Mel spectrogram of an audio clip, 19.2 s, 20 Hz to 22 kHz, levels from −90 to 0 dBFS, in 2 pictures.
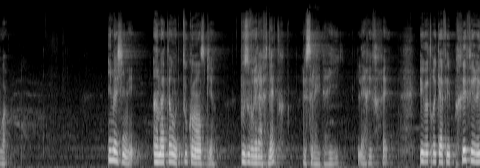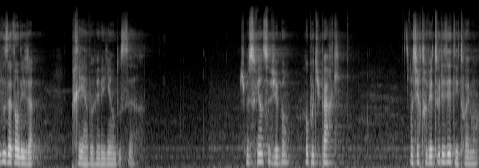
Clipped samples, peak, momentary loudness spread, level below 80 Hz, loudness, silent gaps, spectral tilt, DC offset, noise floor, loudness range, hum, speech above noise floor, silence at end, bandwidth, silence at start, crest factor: under 0.1%; -8 dBFS; 17 LU; -58 dBFS; -27 LUFS; none; -4 dB/octave; under 0.1%; -60 dBFS; 8 LU; none; 34 dB; 0 s; 17 kHz; 0 s; 20 dB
